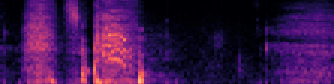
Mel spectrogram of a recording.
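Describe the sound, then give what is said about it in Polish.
Harsh coughing from a man who has choked on his own saliva: a few rough bursts in quick succession, then quieter breathy sounds and a faint hiss at the end. “Zakrztusiłem się śliną z wrażenia.”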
